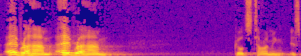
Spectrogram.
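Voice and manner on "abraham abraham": loud, urgent call from heaven. Acted. Angel stops Abraham in the nick of time, calling out. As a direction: call the name out hard, twice. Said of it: "called out to him from heaven".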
